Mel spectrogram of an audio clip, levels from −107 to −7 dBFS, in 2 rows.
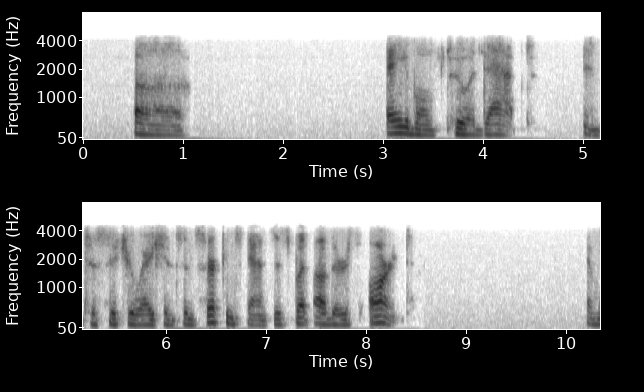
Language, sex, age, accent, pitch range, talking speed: English, male, 60-79, American, 120-140 Hz, 70 wpm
